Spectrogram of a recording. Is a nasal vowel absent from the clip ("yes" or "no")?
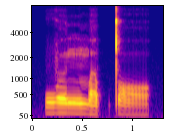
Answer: yes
